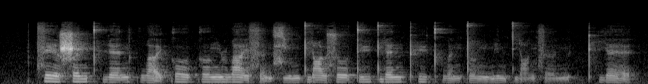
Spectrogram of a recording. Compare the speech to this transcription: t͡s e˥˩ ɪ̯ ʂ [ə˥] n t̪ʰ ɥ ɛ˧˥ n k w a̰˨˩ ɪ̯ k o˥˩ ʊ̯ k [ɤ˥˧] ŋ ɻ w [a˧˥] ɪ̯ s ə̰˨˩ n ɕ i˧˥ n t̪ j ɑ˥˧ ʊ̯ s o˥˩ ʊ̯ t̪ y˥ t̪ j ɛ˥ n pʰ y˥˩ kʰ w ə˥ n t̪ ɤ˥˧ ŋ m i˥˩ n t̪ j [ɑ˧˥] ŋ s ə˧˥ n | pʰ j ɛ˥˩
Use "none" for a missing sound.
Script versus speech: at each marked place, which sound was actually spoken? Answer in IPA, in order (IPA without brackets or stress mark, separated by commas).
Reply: ə˥, ɤ˥, a˥˩, ɑ˧˥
